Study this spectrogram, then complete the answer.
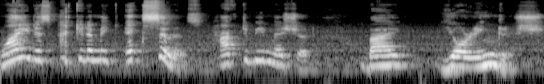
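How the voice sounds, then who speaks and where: A man talks at a high pitch with very wide pitch swings. Noticeable background noise sits behind him. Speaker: academic vlogger. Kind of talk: casual commentary. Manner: whispering.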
